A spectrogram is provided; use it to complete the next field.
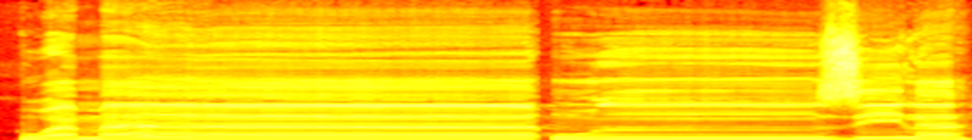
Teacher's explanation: Wama unzila huruf nun sukun bertemu huruf zi maka nun sukunnya melebur ke huruf z kita baca dengung dan samar dengungnya kita tahan dua sampai 3 harakat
